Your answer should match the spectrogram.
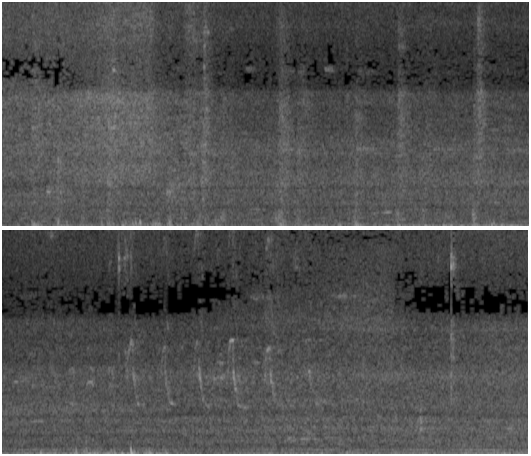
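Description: Passenger train running, heard from the open doorway of a coach: a steady low rumble of the wheels on the rails with scattered sharp clacks and knocks. A faint steady hum joins in about halfway through.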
